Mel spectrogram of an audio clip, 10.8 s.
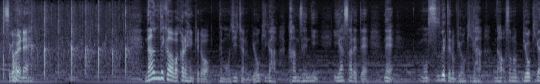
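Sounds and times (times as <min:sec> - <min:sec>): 
applause, hands clapping: 0:00.0 - 0:02.8
speech: 0:00.2 - 0:00.8, 0:02.9 - 0:10.8.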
